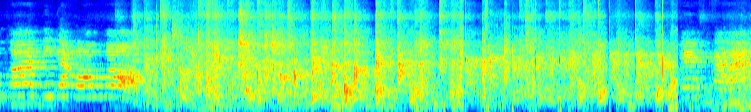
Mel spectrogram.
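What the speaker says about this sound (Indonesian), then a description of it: "sekarang tepuk tangan untuk ketiga kelompok" A sixth-grade class of children claps for classmates' groups, a loud, dense burst of hand clapping lasting several seconds, with young voices mixed in before and after.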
